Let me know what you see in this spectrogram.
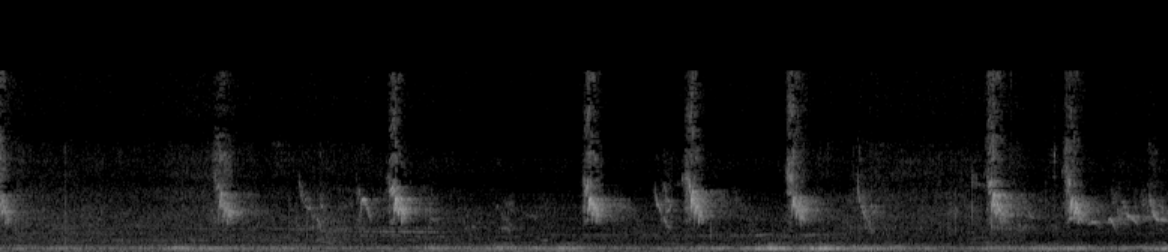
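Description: Small birds chirping, with short high chirps about once a second, over a steady low background hum.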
